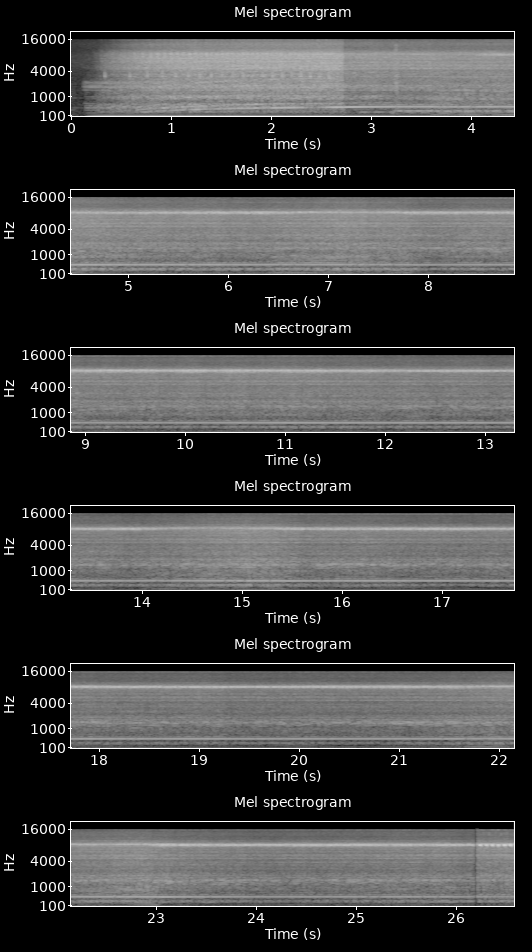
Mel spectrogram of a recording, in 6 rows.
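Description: Milling machine spindle starting up, its motor whine rising in pitch over the first two seconds or so. It then runs at a steady pitch while an end mill cuts a groove in aluminium plate on the final 1 mm-deep pass.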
